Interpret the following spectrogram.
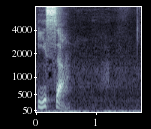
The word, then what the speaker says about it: Isa: This is Isa, also known as. And that is the capital I. Isa. It is the long or accented I. Disregard that. It's the E sound.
